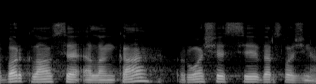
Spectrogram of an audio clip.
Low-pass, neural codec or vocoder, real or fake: 7.2 kHz; none; real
